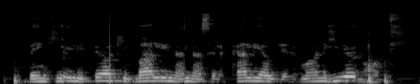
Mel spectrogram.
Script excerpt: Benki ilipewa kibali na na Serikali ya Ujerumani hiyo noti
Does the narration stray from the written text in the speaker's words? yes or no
no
